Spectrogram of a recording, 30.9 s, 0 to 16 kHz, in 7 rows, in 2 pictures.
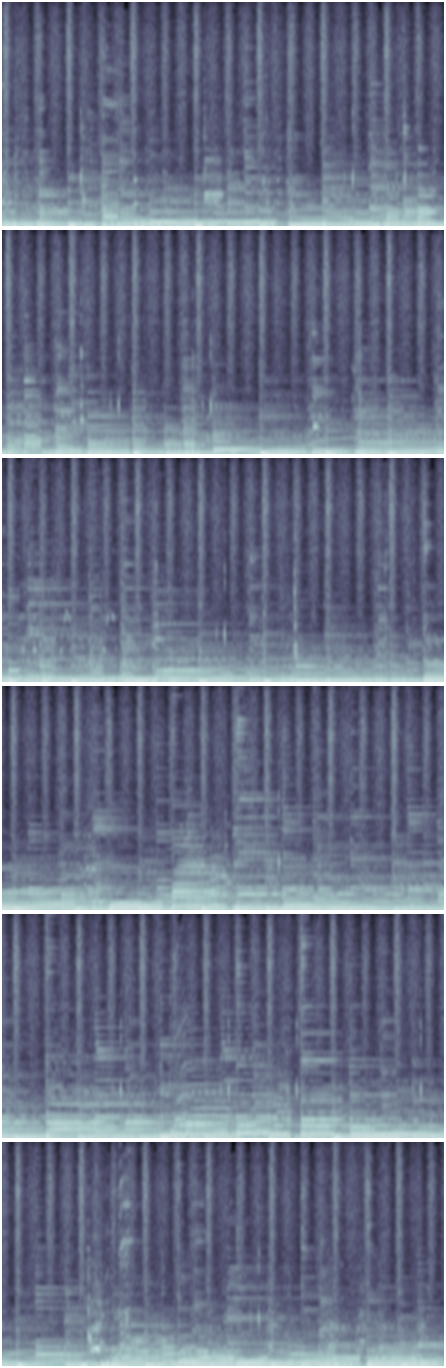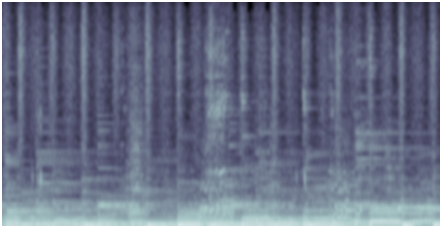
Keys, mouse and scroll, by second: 0.7-2.0 drag, 2.1-2.8 scroll down 1, 2.8-3.4 scroll up 1, 3.4 click, 3.9 shift+click, 4.8-5.5 scroll down 1, 5.5 click, 6.0-6.4 scroll up 1, 6.4 click, 6.9-8.6 scroll up 1, 8.6-8.9 scroll down 1, 11.0-13.8 drag, 13.8-14.3 scroll down 1, 14.7-15.9 scroll up 1, 15.9 click, 17.1 click, 17.3-18.0 scroll up 1, 18.0-18.8 scroll down 1, 18.8 click, 19.2-19.6 scroll up 1, 19.8 click, 20.5 shift+click, 22.7-23.2 scroll down 1, 23.7-24.6 scroll up 1, 24.6 click, 25.1-26.8 scroll down 1, 26.8-30.9 drag.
